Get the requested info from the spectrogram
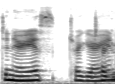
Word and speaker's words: Daenerys Targaryen: Daenerys Targaryen? – Targaryen.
